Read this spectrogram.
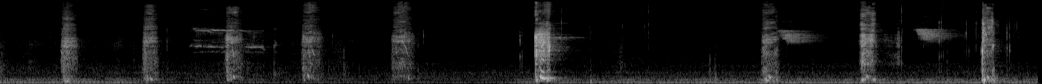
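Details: Dog coughing: repeated short, sharp cough bursts, about nine over ten seconds, with quiet gaps between.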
